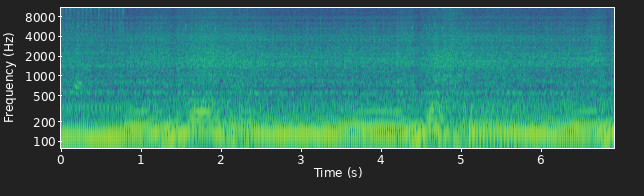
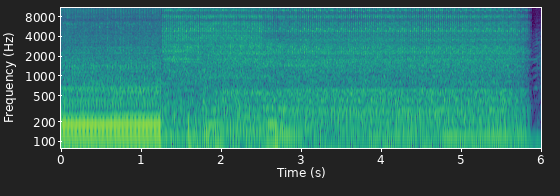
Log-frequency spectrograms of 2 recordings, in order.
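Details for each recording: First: BMW idling warm after a fix: smooth and steady with faint belt whir, and the earlier knock or tapping heard toward the oil pan is gone. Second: BMW E93 turbo petrol idling: dull knock about four per second and light wastegate rattle; aftermarket aluminum oil cap's cage fell apart, oil pressure not properly regulated.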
